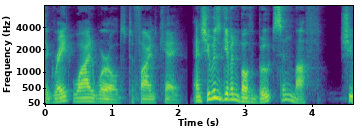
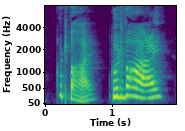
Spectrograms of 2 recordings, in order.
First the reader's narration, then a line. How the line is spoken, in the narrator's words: the prince and princess cried out, and little Gerda cried, and the crow cried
